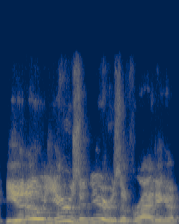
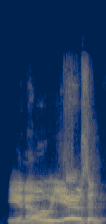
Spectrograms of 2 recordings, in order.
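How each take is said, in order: First: Cartoon cowboy voice. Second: Put-on slow Western cowboy accent. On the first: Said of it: "now it sounds like a cartoon character". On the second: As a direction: drawl it like an old cowboy. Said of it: "that's the cowboy voice I'm doing there".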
